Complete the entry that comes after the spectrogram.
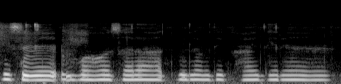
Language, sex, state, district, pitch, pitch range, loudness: Hindi, female, Jharkhand, Palamu, 215 Hz, 210-220 Hz, -16 LUFS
